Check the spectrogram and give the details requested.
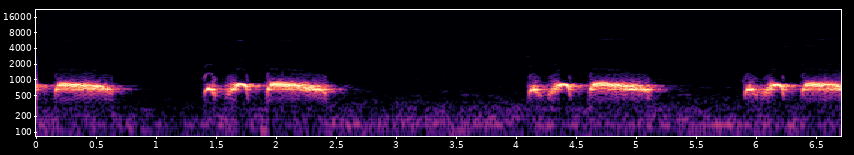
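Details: Javanese spotted dove calling persistently to a rival: three cooing phrases, each a few quick, throaty notes run into a longer, level, hoarse coo, with short pauses between phrases; low background rumble.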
